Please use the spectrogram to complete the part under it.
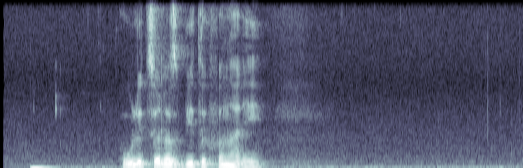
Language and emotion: Russian, neutral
